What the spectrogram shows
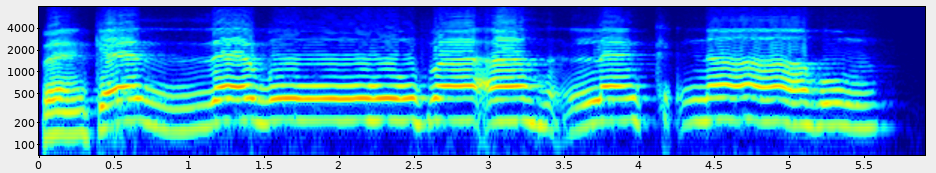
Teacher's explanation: Lak ada bunyi hamas ya, bunyi angin sikit ya.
